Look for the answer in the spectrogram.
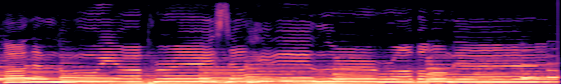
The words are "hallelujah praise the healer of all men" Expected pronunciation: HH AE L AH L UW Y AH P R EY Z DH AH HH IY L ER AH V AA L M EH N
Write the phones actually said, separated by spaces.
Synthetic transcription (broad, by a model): HH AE L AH L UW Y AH P R EY Z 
